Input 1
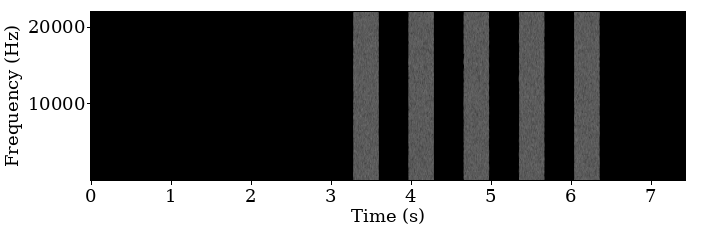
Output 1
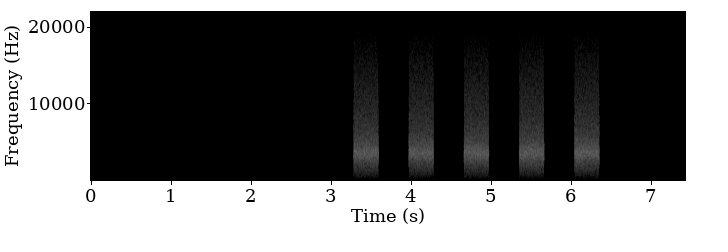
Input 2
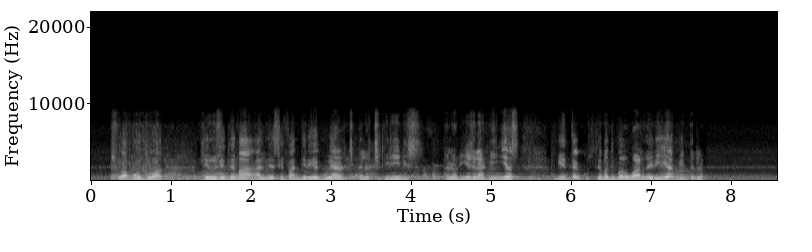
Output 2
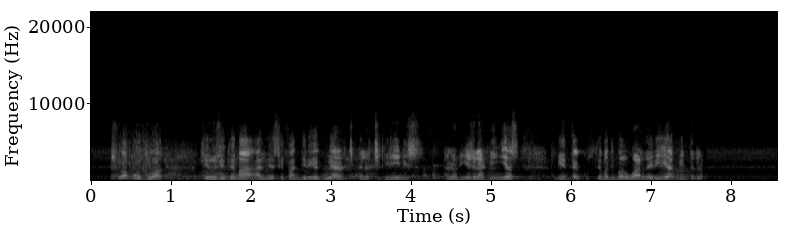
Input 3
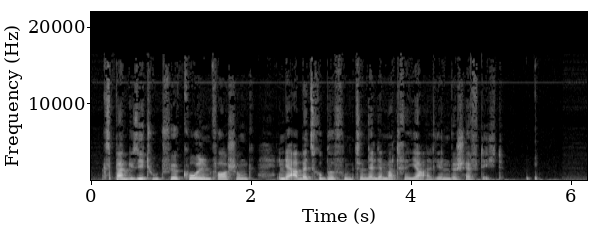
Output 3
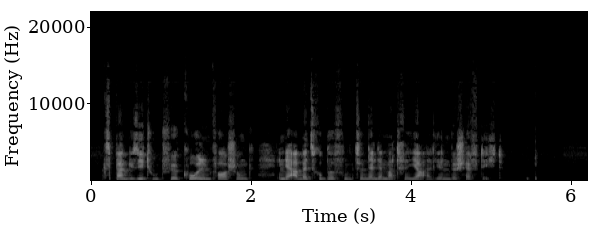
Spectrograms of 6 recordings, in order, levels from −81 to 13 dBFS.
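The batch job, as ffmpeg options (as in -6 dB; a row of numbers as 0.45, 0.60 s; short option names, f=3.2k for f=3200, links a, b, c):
-af "bandpass=f=3.6k:t=q:w=2.9:csg=0,volume=-2dB"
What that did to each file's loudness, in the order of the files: -13.0, -20.5, -20.0 LU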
